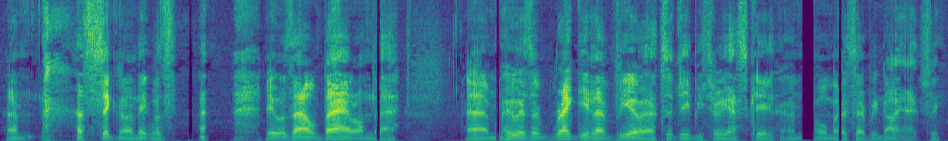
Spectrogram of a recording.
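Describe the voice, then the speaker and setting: A man hosts an amateur radio net in a fairly low voice. He chats casually and laughs often between remarks. The sound is close and dry. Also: normal speed, pushed and bright, no echo, rough recording. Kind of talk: casual over-the-air chat.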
